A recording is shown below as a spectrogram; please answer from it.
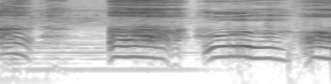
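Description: Cartoon characters' voices groaning in pain, two drawn-out groans, the first about a second in and the second near the end.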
